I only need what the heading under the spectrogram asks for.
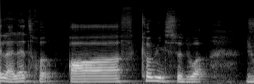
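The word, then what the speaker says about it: قاف: Donc voilà, je vous dis bon courage et exercez-vous à prononcer la lettre Qaf comme il se doit.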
